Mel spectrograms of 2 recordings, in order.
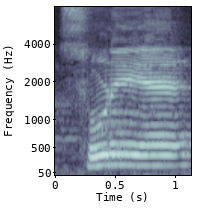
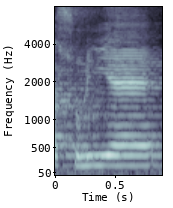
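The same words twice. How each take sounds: First: ਸੁਣਿਐ with a light short i; short sihari vowel. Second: ਸੁਣੀਐ as su-nee-ai; long ee mistake. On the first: Teacher models the right reading, ਸੁਣਿਐ with sihari. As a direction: keep the i in ਸੁਣਿਐ brief before ai. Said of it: "ਸਿਹਾਰੀ ਦੇ ਨਾਲ ਉਚਾਰਨ ਹੋਏਗਾ". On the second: Teacher shows our wrong reading, ਸੁਣੀਐ with long ee. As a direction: turn the middle of ਸੁਣੀਐ into a long ee. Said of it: "ਸਹੀ ਉਚਾਰਨ ਨਹੀਂ ਹੋ ਰਿਹਾ". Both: Shown as a demonstration.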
